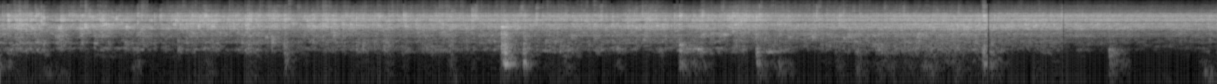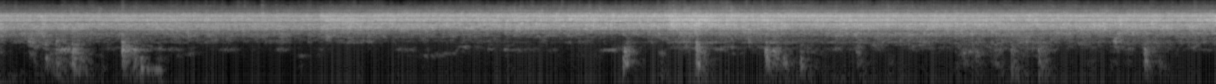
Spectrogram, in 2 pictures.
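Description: Brinjal frying in oil for an oil brinjal curry, a steady bright sizzle and hiss that runs throughout, with faint crackles and soft stirring knocks underneath.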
